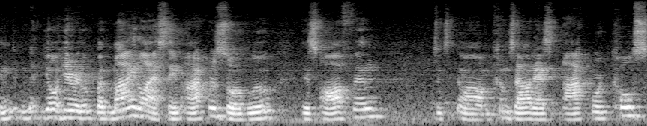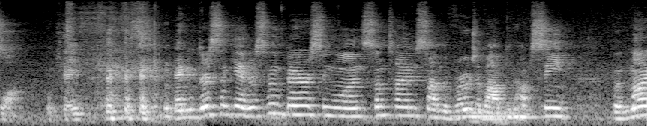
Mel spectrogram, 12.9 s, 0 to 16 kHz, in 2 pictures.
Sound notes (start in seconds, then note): 6.7 laughs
